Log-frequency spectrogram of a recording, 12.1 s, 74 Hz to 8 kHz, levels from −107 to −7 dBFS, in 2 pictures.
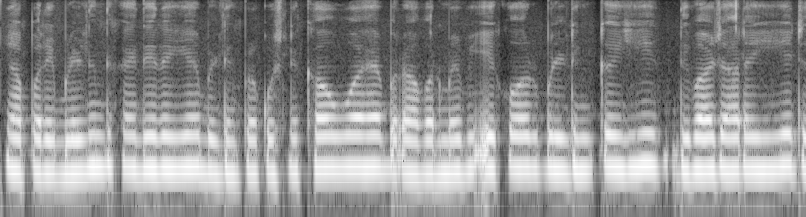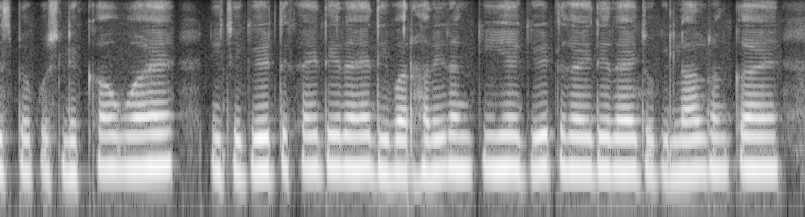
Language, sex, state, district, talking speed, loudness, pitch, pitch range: Hindi, female, Chhattisgarh, Bilaspur, 270 wpm, -17 LUFS, 205 Hz, 200-210 Hz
